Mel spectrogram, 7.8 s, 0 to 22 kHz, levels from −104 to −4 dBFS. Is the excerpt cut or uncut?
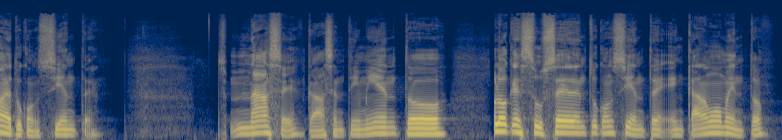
cut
